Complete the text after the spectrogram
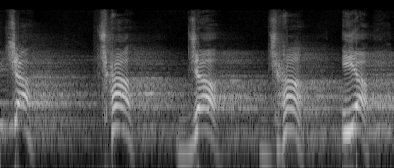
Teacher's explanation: ये कहां से बोले जाते हैं मुख में तालु से बोले जाते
